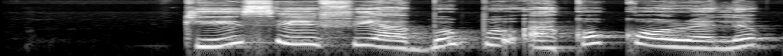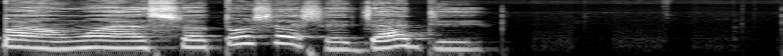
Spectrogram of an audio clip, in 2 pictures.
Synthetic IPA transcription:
kiː˨˦si˦˨˦fi˧a˨ɡ͡bo˨˦o˦a˨ko˦ko˦˨ɾɛ˨lɛ˨˦k͡pa˧a˨w̃ɔ̃˧a˧sɔ˧to˦ʃɛ˦˨ʃɛ˨d͡ʒa˨˦de˨˦

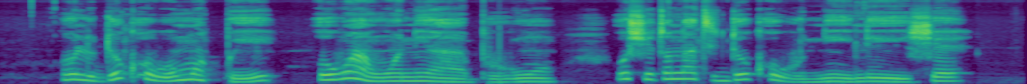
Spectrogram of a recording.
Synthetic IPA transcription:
o˧lu˨do˨˦ko˦˨wo˨˦mɔ̃˦˨k͡pe˨˦ | o˦wo˦a˦˨w̃ɔ̃˧nĩ˧a˨bu˨˦w̃ɔ̃˧ | o˦ʃe˧tɔ̃˦la˦ti˧do˦kʰo˦˨wo˨nĩ˨˦i˧le˦i˧ʃɛ˦

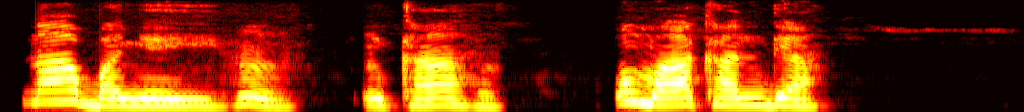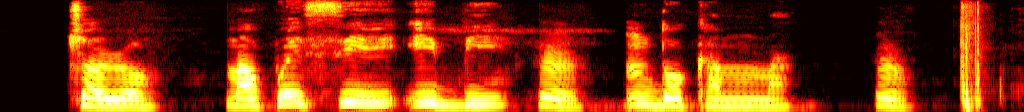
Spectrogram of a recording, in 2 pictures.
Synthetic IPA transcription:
na˦ɡ͡ba˨ɲe˨ɣi˨ɦʊ˦ | ŋ̩˨ka˨˦a˦ɦʊ˨ | ʊ˦ma˨a˦ka˦n̩˦dɪ˦a˨ | t͡ʃɔ˨ɾɔ˨ | ma˨kʷe˦si˦i˦bi˦hʊ˨ | n̩˦dʊ˦ka˨m̩˦ma˦ | hʊ˦

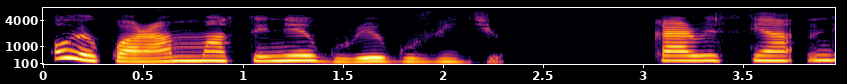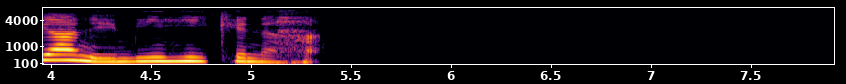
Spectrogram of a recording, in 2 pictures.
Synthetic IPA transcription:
o˦ŋe˨kʷa˨ɾa˨m̩˦ma˦sɪ˦ne˦ɡʷu˨ɾe˦ɡʷu˨vi˦di˨o˨ | ka˦ɾɪ˦si˦a˦n̩˦dɪ˦a˦ne˨mi˦ɦi˦i˦kʰe˦na˨ɦa˦

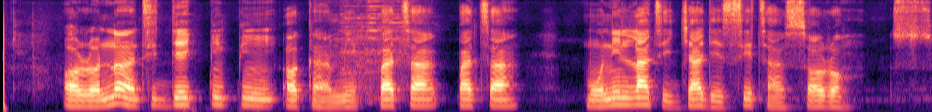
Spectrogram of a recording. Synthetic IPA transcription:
ɔ˨ɾɔ˨nãː˦˨ti˧de˦k͡pĩ˦k͡pĩ˦ɔ˧kã˨mĩ˧k͡pa˦ta˦k͡pa˦ta˦ | mo˧nĩ˦la˦ti˧d͡ʒa˦de˧si˦˨tʰa˨sɔ˦ɾɔ˦˨

